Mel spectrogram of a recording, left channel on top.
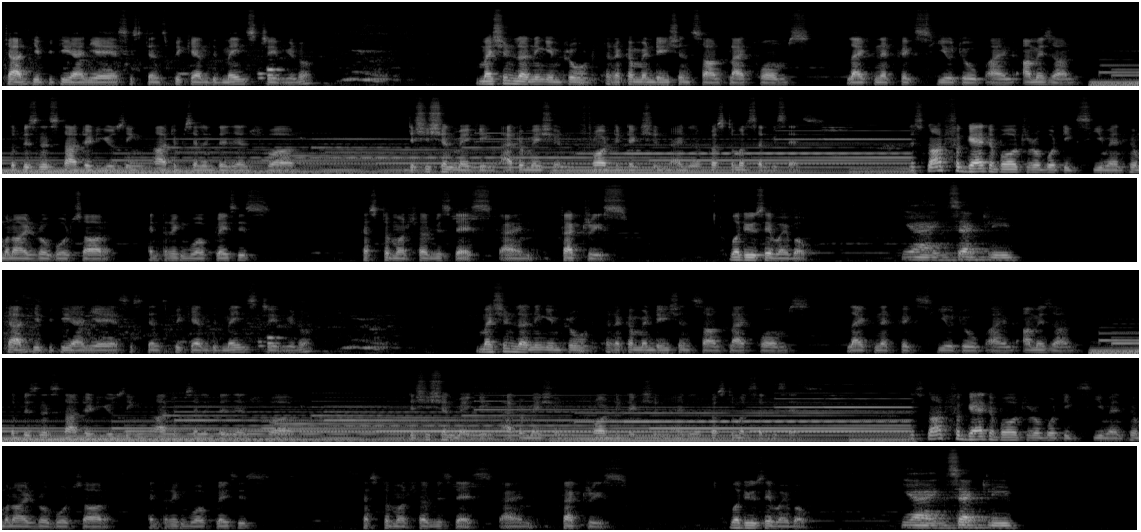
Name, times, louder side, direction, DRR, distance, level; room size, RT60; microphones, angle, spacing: voice 1, 0.0-3.1 3.4-4.0 4.7-8.1 8.4-10.7 11.4-14.4 15.4-19.7 20.2-23.9 24.2-25.4 26.4-28.1 28.3-29.0 30.0-30.9, left 4 dB, 30° left, 0.4 m, -34 dB
sound 1, 10.9-20.5, right 3 dB, 35° right, 0.6 m, -36 dB
voice 2, 31.7-32.8, right 3 dB, 90° right, 1.0 m, -32 dB
2.7 x 2.4 x 3.7 m
head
